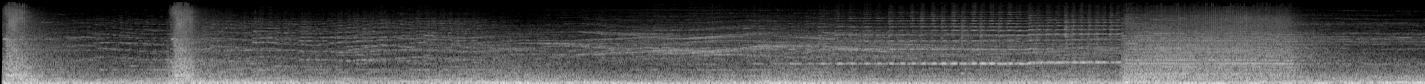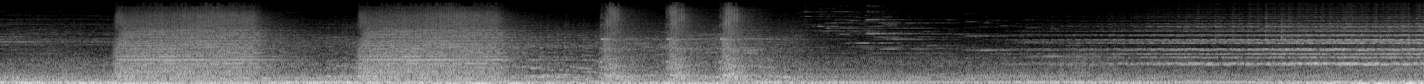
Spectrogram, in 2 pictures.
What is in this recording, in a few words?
Horror sound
